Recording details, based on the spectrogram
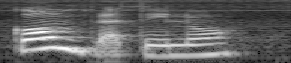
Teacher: La palabra cómpratelo, la mayor fuerza de voz está ubicada en la tras antepenúltima sílaba. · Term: sobreesdrújula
